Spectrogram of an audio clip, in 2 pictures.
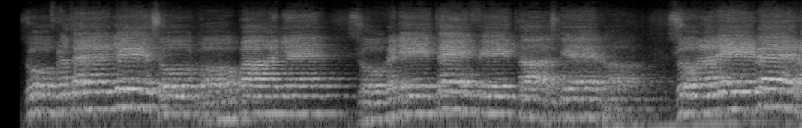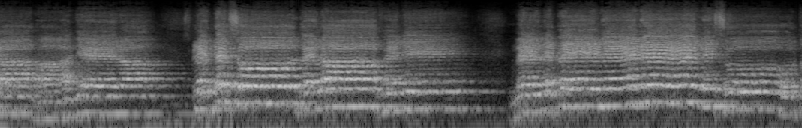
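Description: Vocal music: voices singing chant-like phrases of about four seconds each, with a short break between phrases.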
